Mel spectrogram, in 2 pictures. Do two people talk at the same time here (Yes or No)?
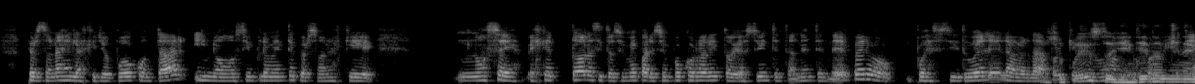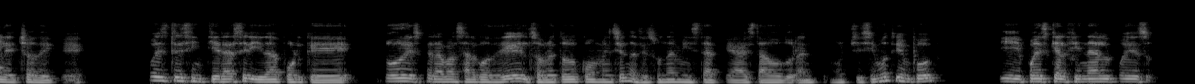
Yes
